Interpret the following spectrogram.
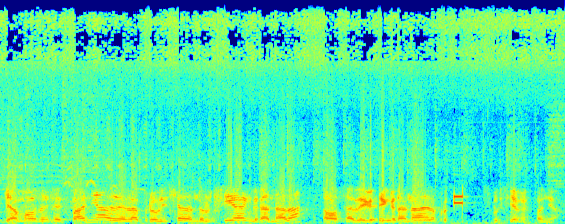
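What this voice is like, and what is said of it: Peruvian speaker with Spanish accent. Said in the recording (Spanish): “ya se te ha pegado ya ese acento español”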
